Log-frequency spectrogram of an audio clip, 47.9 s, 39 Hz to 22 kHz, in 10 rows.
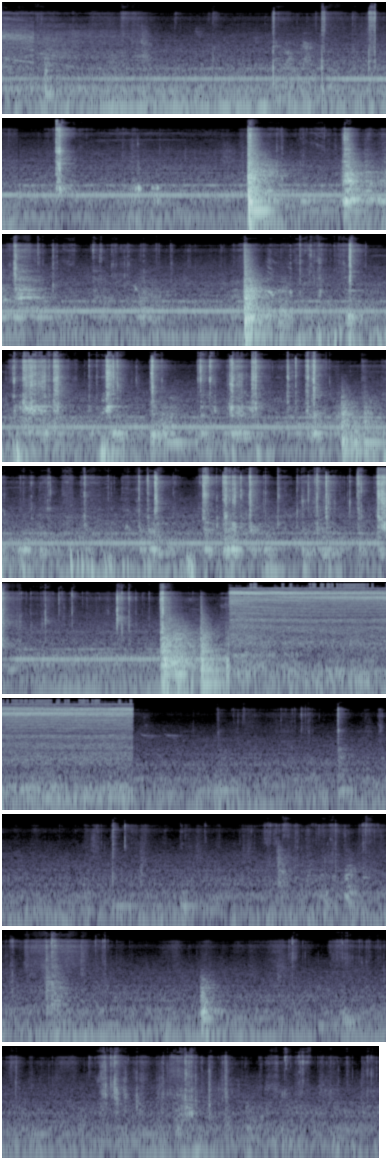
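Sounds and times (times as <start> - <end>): steady hum: 0.0 - 30.5
loud steady hiss: 26.8 - 30.4.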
